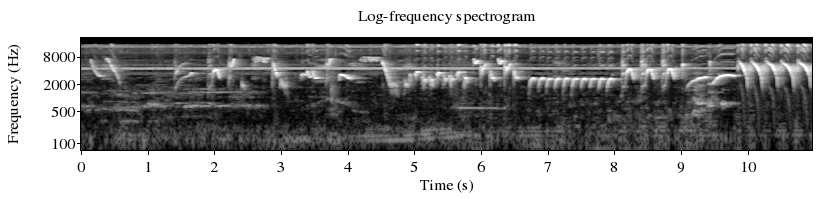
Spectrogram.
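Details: Young wild-born White-rumped shama from West Java practising its song, moving from soft to harsh to full notes; varied whistles and sweeps, then a fast run of repeated dry notes and a final burst of steep descending strokes.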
